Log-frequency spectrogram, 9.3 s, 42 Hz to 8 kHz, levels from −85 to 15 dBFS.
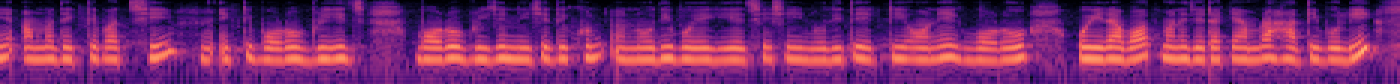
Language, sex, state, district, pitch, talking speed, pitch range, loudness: Bengali, female, West Bengal, North 24 Parganas, 210 Hz, 175 wpm, 205-220 Hz, -17 LUFS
